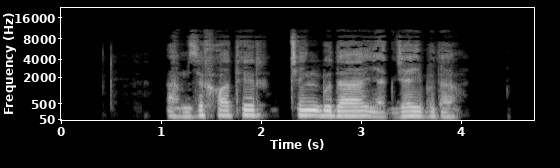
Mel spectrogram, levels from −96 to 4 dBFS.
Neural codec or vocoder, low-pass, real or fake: none; 10.8 kHz; real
